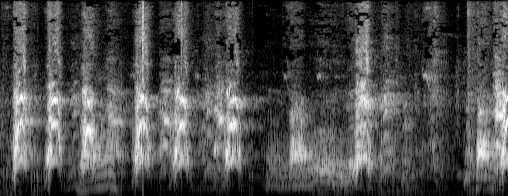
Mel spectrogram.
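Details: Barking from abandoned dogs housed at Mindeulle Shelter in Yangsan: quick sharp barks in runs, a short whining yelp, a softer stretch, then renewed loud barking at the close.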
